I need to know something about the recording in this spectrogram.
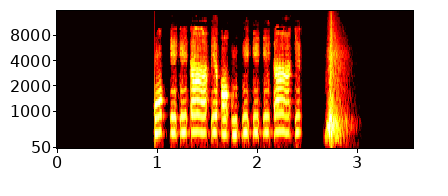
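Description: A hen clucks in quick bursts.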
